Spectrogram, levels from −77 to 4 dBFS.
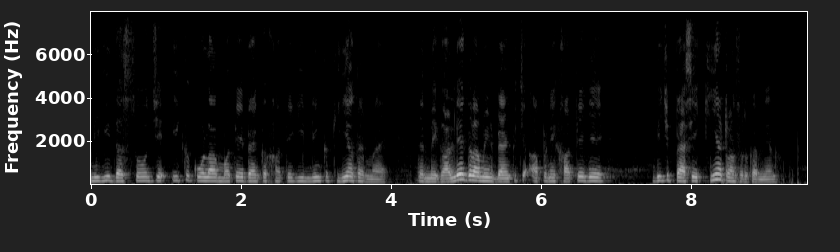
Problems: none marked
